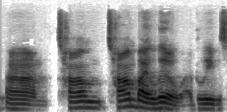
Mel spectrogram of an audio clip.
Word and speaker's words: Bilyeu: Number 1, I'd probably have to say Tom Bilyeu, I believe is how you pronounce his last name. Impact Theory. Yeah, and Tom Bilyeu.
